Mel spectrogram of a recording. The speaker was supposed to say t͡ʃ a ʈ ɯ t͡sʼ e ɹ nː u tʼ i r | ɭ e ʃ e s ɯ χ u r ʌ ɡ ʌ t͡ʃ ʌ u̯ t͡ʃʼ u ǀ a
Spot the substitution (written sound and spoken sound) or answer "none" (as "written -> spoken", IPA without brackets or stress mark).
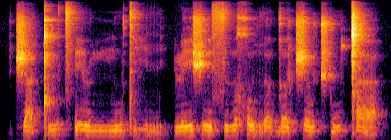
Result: ʈ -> ǃ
